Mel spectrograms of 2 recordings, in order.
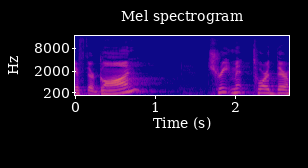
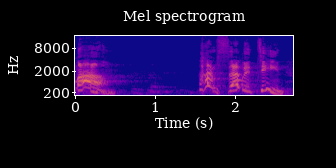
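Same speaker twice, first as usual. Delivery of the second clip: high, louder, stretched-out complaint; whiny teen protest; 11 semitones higher, 8 dB louder, slower than usual. Retold or imitated. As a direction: plead like a shocked seventeen-year-old.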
